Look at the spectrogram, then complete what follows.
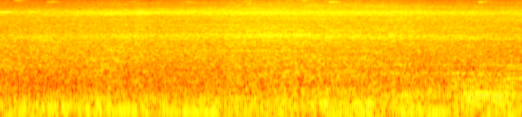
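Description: Motor vehicle engine running, a steady low rumble over road traffic noise that grows a little louder near the end.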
